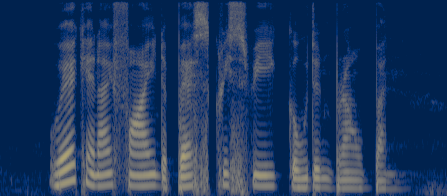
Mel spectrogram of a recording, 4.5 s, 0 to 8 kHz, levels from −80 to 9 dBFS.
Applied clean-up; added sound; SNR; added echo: none; none; none; none.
